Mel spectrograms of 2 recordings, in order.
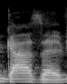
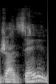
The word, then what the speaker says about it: Gazelle: Äh, Gazelle, wie Garten und Sellerie. Äh, weil ich habe manchmal Jazelle gehört im Podcast.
